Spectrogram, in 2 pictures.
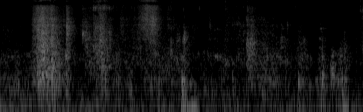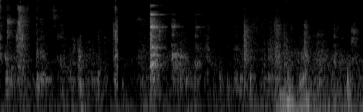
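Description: Close-miked eating sounds of a man biting into and chewing sauce-dipped fried chicken: irregular crunching and wet mouth sounds, with one sharper, louder crunch about three quarters of the way through.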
